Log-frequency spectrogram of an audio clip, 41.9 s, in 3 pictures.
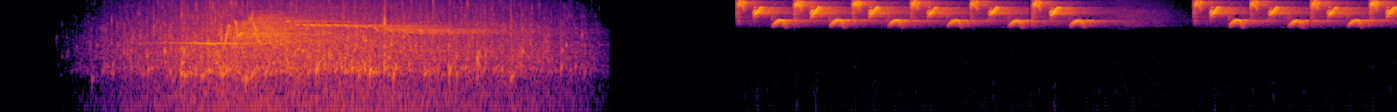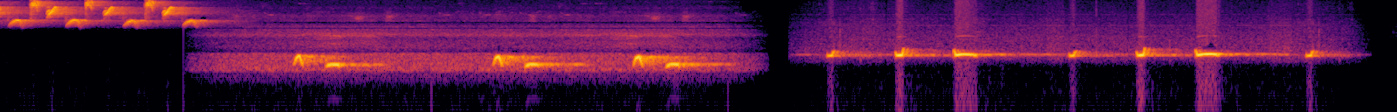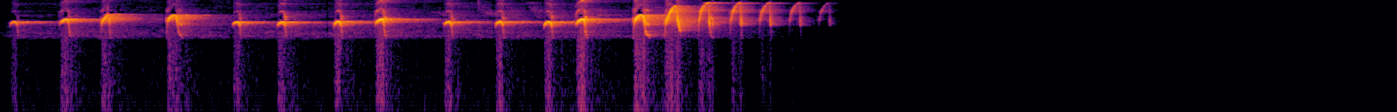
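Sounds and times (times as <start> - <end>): wild birds singing: 1.7 - 5.2, 7.4 - 11.3, 12.0 - 21.5, 28.0 - 36.2.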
